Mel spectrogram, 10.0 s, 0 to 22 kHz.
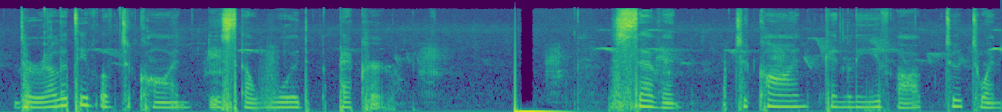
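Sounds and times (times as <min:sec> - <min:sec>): faint background sound: 0:00.0 - 0:10.0.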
